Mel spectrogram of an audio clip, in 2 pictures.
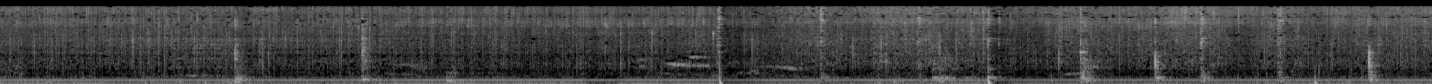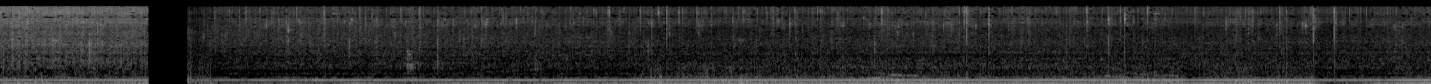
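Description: Bitter gourd slices sizzling as they fry in oil in a wok, with a spatula clicking and scraping against the pan as they are stirred through the first half. After a brief cut about halfway through, the sizzle goes on quieter and with little stirring.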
